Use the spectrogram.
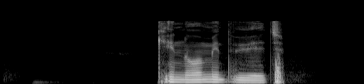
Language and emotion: Russian, neutral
